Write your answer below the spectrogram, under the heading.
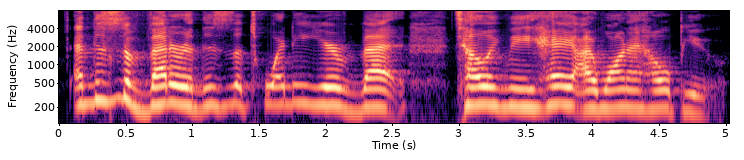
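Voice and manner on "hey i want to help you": ordinary talk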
